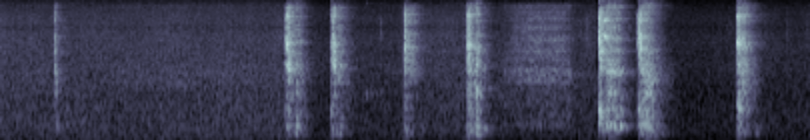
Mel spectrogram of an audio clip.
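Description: A run of about seven short, dry coughs in quick clusters from a girl, in a quiet room.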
